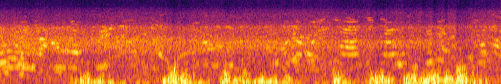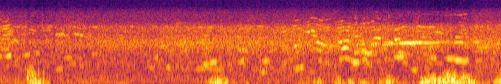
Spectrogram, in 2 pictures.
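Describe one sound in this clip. A crowd of people chatter and call out nearby outdoors.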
